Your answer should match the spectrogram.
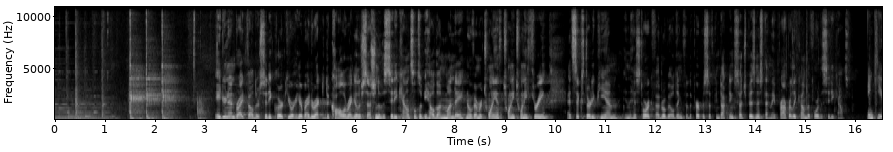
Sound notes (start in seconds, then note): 2.8 table banging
